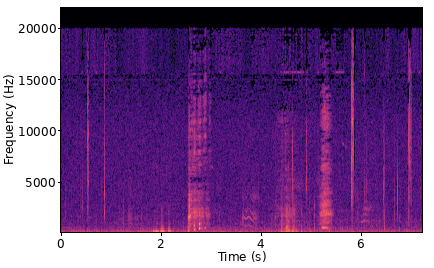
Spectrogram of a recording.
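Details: Newborn kittens, one day old, jostling while nursing; a low continuous purr hums underneath, broken by several short high squeaks and scuffling bursts, with quiet human talk nearby.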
